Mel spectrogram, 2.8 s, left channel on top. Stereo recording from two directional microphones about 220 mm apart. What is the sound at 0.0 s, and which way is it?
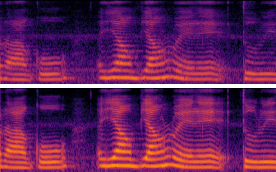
A woman's voice, 40° right (ahead or behind).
